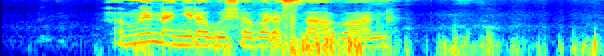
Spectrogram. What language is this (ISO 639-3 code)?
kin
